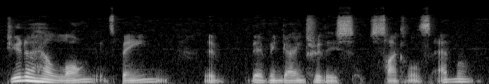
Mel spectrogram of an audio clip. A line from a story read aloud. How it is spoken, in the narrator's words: Garrett coolly said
